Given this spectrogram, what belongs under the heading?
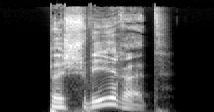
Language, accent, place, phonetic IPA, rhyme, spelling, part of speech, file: German, Germany, Berlin, [bəˈʃveːʁət], -eːʁət, beschweret, verb, De-beschweret.ogg
- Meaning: second-person plural subjunctive I of beschweren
